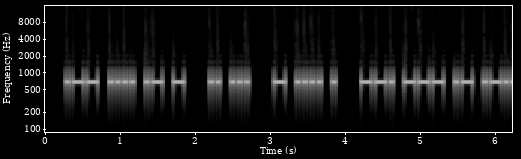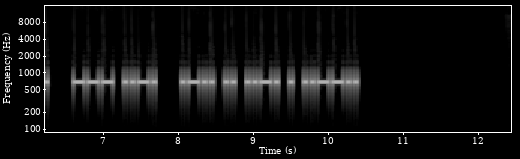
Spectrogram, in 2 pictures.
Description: Morse code, heard as a keyed tone, about 25 wpm, 700 Hz. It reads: WHAT IS THE GOAL OF LIFE?
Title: Sentences from Top 1000 Words - Review Part 5 - 25wpm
